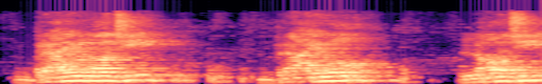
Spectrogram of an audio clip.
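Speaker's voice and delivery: Bryology slowly, with a gap before logy; drawn out. Shown as a demonstration. Teacher repeating an option for the class, drawn out. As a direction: split bryology into two slow parts.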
